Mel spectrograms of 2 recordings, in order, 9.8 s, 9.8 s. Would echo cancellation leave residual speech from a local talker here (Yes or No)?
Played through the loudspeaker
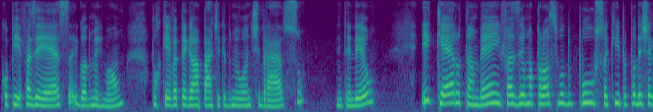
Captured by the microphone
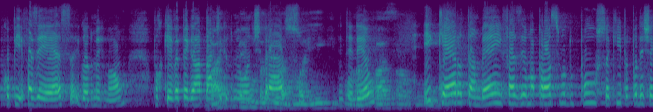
Yes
